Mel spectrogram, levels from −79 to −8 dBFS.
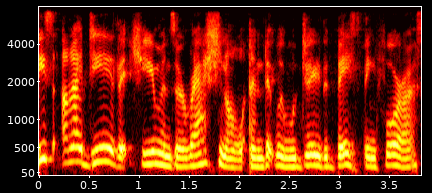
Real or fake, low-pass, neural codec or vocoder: fake; 7.2 kHz; codec, 24 kHz, 3 kbps, HILCodec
